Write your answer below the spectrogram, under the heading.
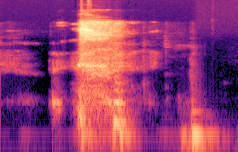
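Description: A single harsh cough with a rough, throaty rasp, followed a moment later by a short low grunt, with no talking around it.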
